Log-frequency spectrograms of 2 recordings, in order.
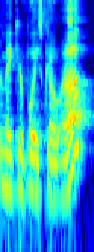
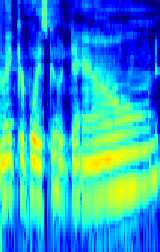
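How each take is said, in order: First: A big questioning rise on "up"; inflection up on "up". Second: "down" drawn out in a lower voice; low, lengthened "down"; inflection down on "down". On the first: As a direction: slide the pitch right up on "up". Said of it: "when you want to add inflection". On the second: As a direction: settle low and stretch "down". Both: Shown as a demonstration.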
